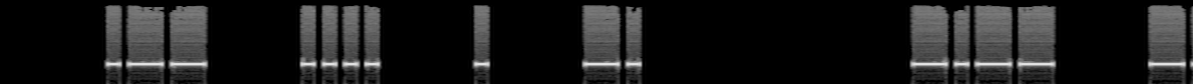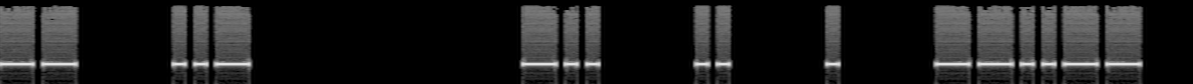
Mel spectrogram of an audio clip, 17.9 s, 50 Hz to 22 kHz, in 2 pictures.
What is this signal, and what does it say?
Morse code, heard as a keyed tone, about 15 wpm, spaced as for 8 wpm, 1000 Hz. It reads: WHEN YOU DIE,
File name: qotdfiles / 8wpm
